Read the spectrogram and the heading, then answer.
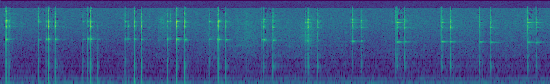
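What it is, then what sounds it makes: Glass perfume bottle. A thick clear glass perfume bottle with blue liquid and a silver cap is held in the hands and tapped and clinked with nails and fingertips. The result is a quick, somewhat uneven series of short, bright glassy clinks with high overtones over a quiet low hum, each tap dying away almost at once.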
